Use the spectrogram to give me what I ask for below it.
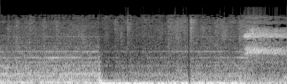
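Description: Steady loud rumble of a train carriage as it passes under a bridge. The low roar shifts abruptly about a second in, and a high, steady whine enters near the end.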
